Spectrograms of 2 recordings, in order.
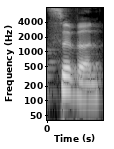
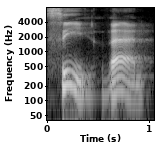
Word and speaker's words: Sivan: It's not Sivan. It's C van. It's like a van, but in Spanish.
